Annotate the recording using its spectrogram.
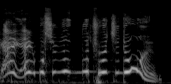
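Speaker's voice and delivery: high, alarmed yelp of disbelief; sudden fright in the car; retold panic. Panicking as grandma opens door.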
